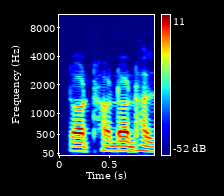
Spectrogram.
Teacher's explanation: ट ठ ड ढ जो होता है मूर्धन्य ध्वनियाँ होती हैं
